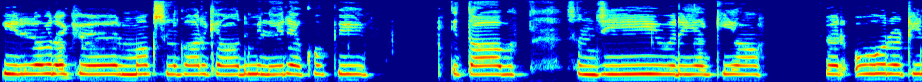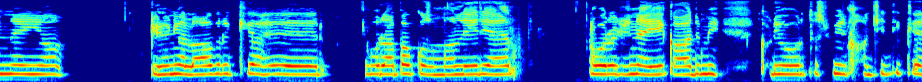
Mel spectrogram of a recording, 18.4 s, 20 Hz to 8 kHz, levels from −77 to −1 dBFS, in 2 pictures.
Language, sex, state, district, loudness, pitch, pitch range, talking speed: Rajasthani, male, Rajasthan, Nagaur, -15 LUFS, 315 Hz, 305-320 Hz, 125 wpm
